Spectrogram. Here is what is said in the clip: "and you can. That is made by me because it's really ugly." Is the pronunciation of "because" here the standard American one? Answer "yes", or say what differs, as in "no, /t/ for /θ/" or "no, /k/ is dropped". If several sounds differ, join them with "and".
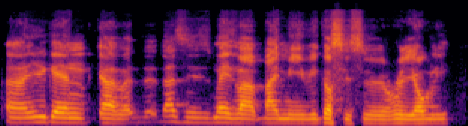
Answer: no, /s/ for /z/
